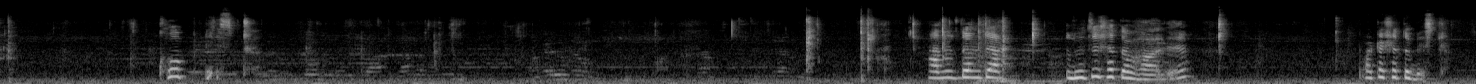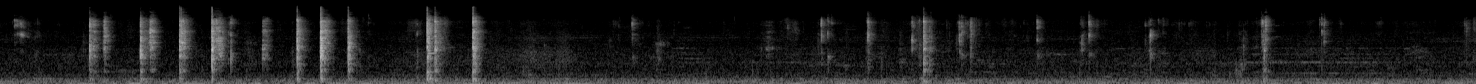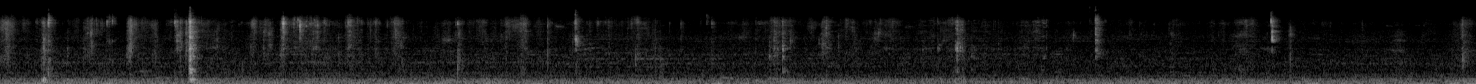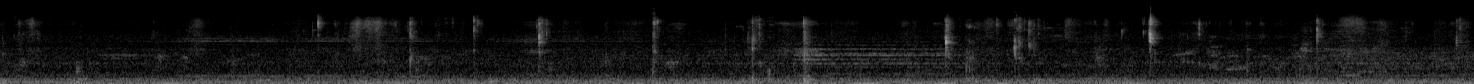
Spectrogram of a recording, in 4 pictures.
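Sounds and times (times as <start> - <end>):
fingers eating food on plates: 22.4 - 28.2, 47.4 - 52.4, 53.7 - 59.0.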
